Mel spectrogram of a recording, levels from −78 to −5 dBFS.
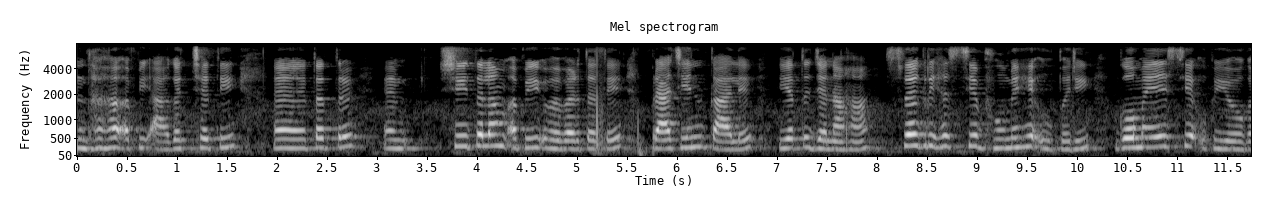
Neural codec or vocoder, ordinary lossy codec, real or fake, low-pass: none; none; real; 7.2 kHz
